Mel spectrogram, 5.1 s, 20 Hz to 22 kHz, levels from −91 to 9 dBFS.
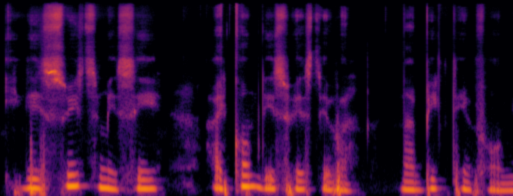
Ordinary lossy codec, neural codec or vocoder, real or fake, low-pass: none; autoencoder, 48 kHz, 128 numbers a frame, DAC-VAE, trained on Japanese speech; fake; none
